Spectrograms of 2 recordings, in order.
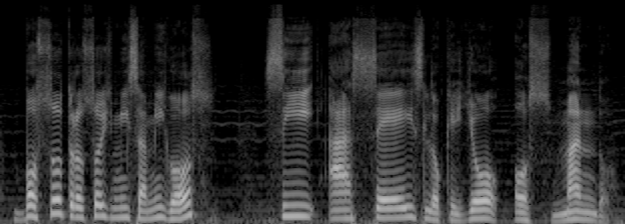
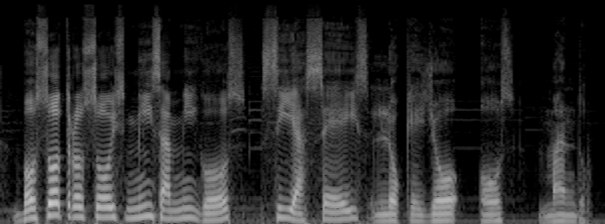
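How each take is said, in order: Both takes have the same delivery.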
